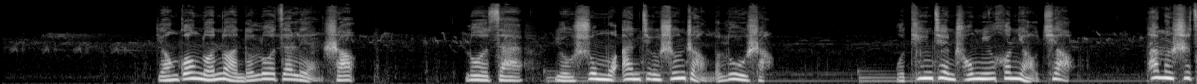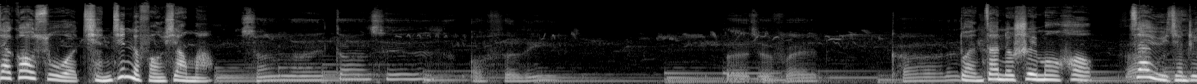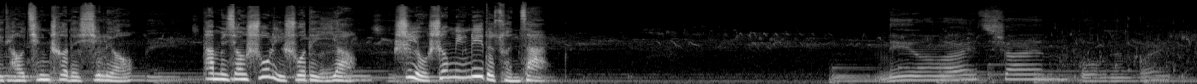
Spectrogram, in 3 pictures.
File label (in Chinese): 女 其它 广告 文艺广告 模仿小男孩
